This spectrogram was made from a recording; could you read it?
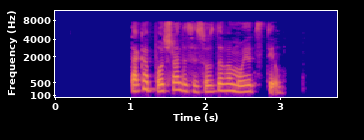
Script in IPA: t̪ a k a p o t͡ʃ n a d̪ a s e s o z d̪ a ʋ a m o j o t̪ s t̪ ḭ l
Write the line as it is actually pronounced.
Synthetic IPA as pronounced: t̪ a k a p o t͡ʃ n a d̪ a s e s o z d̪ a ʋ a m o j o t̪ s t̪ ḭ l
